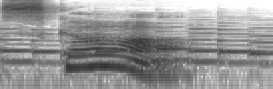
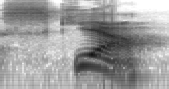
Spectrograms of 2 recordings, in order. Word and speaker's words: ska: Now the British call it ska, but it's not skia. You pronounce it with a Y, like S-K-Y-A, like skia, skia. Ya has to be in there.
